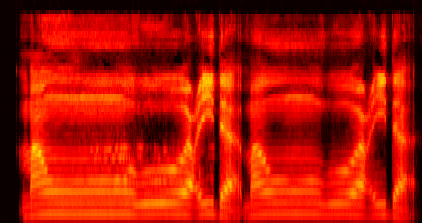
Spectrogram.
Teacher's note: নুন সাকিনের পরে ইউমিনের চারটি অক্ষরের মধ্য থেকে ওয়াও এসেছে, তাই নুন সাকিনকে ওয়াও এর সাথে মিলিয়ে এক আলি পরিমাণ গুণাহ করে পড়তে হবে। ওয়াইয়ের উপরে তাসদিদ এসছে, তাসদিদ ওয়ালা অক্ষরকে দুবার পড়তে হয়, একবার ডান দিকের অক্ষরের সাথে মিলিয়ে, একবার নিজে নিজে।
